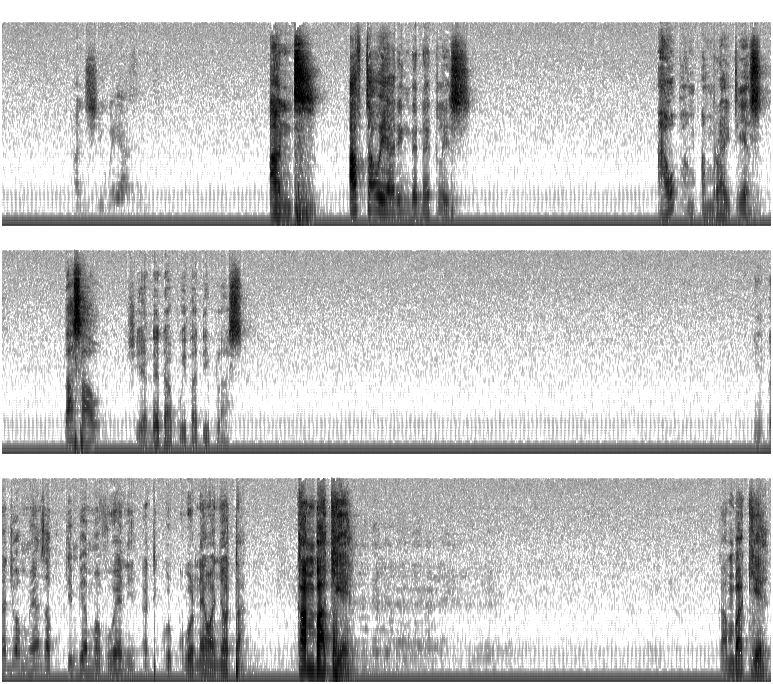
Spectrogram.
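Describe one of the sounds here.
A man preaches with animation through a microphone, in bursts with long pauses.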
